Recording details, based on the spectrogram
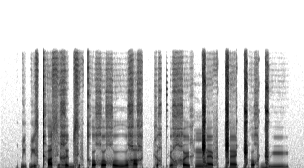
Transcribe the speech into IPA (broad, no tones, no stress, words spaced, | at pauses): ɓiɓiz kʰɑsi̤ʁib ze̤fkʰoχu χuː ʁɑχkːyχpʼyʁχøːx ŋ͡ǁæf ǁæ ǁʰoχɡ͡ǁyː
